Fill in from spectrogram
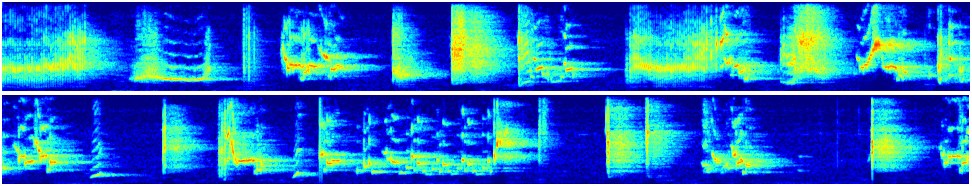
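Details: Budgie hand-calling sounds: a lively budgerigar warble mixing descending whistles, grating squawks and fast rattled trills, nearly unbroken for ten seconds with a few brief pauses.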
